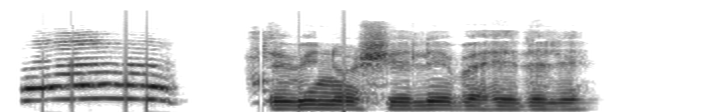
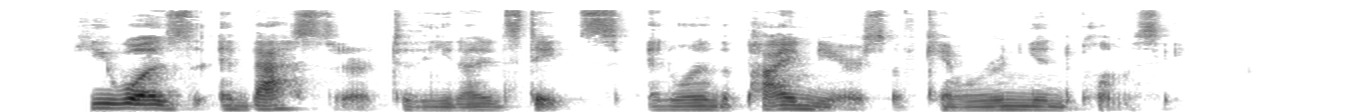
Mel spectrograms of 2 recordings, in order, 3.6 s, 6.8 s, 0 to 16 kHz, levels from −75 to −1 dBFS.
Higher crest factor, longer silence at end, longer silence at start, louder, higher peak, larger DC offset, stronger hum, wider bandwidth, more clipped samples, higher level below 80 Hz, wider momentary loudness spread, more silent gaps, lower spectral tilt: second, 14 dB vs 24 dB; second, 0.7 s vs 1 s; second, 0.1 s vs 0.4 s; first, -15 LUFS vs -24 LUFS; about the same, -2 dBFS vs -2 dBFS; neither; neither; second, 8.4 kHz vs 11.5 kHz; neither; first, -52 dBFS vs -60 dBFS; second, 8 LU vs 15 LU; first, 0.99-1.22 s vs none; first, -6 dB/octave vs -3.5 dB/octave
